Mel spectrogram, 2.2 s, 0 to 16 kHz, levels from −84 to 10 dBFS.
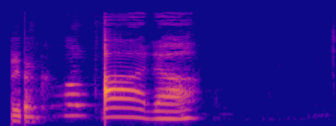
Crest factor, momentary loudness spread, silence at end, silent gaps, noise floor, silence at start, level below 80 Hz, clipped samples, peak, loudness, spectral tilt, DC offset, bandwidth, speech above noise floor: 26 dB; 15 LU; 0.95 s; none; -75 dBFS; 0.05 s; -66 dBFS; under 0.1%; 0 dBFS; -24 LUFS; -4 dB/octave; under 0.1%; 11.5 kHz; 51 dB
